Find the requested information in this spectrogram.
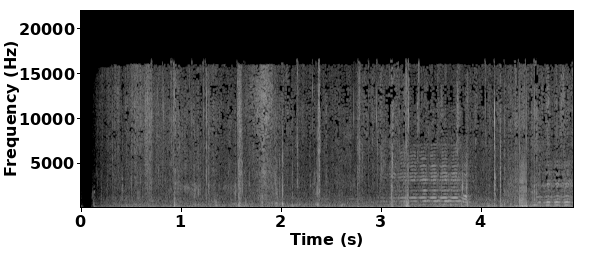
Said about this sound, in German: Eine Herde Ziegen streift durch den Wald. Auf dem Weg fressen sie Grashalme, vertrocknete Blätter und zupfen den ein oder anderen Leckerbissen von kleinen Bäumen und Sträuchern herunter.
